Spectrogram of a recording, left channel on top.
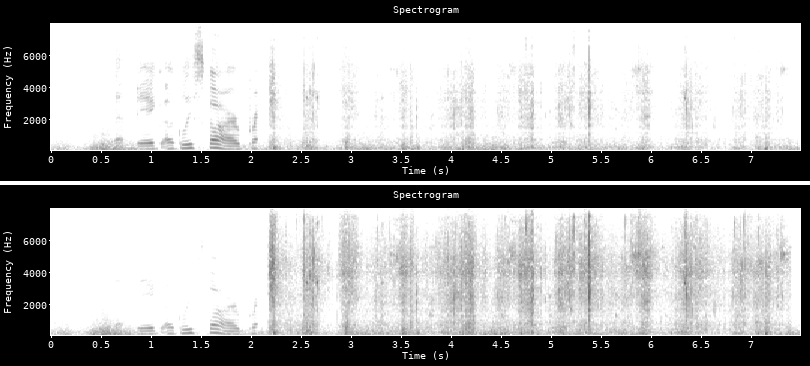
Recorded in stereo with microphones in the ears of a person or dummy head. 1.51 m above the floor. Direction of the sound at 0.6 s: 65° left (ahead or behind).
